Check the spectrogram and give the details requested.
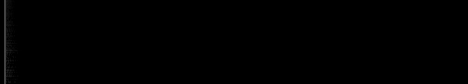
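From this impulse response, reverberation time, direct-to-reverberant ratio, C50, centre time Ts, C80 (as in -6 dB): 0.90 s, 8.5 dB, 12.0 dB, 9 ms, 14.0 dB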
